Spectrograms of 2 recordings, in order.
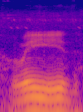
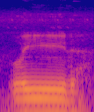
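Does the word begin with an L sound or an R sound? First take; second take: L sound; L sound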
